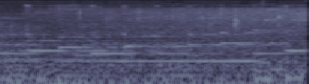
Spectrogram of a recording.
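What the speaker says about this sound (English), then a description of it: "the cockpit voice recorder picked up the sound of rain hitting the windscreen" Rain drums on the cockpit windscreen of an Air France airliner, a soft, continuous patter heard faintly under a steady low drone.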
